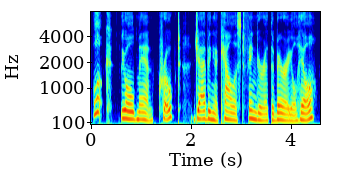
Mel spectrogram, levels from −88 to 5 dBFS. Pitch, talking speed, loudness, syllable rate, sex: 190 Hz, 170 wpm, -17 LUFS, 4.8 syllables/s, female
